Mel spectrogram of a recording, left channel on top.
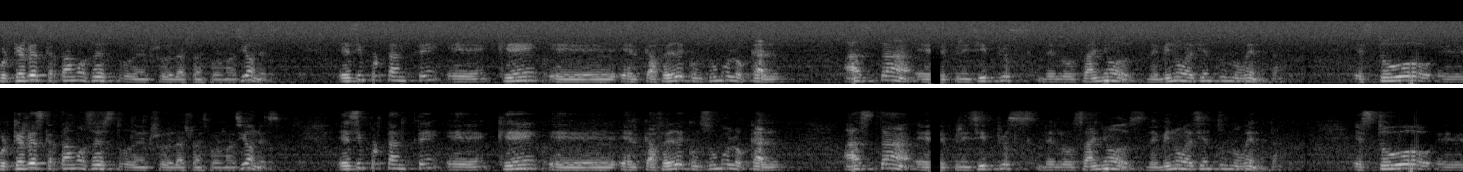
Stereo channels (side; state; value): left; noise; hiss, 7 dB below the sound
